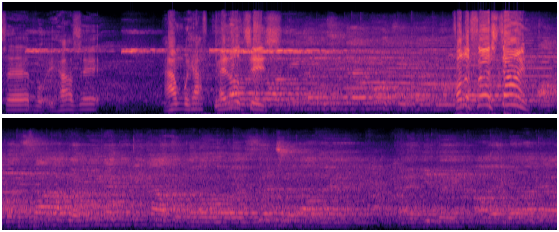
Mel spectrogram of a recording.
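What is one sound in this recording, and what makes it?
A large crowd chants and cheers in an echoing indoor hall.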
